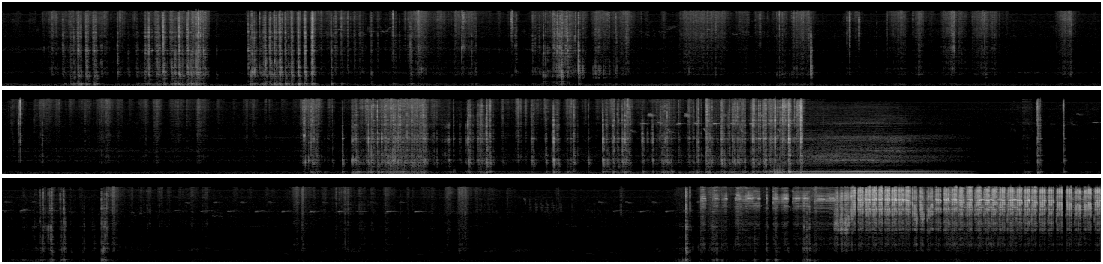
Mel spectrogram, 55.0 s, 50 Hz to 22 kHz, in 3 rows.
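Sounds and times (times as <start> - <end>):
bird scratching in nest moss: 0.7 - 3.5, 17.6 - 31.8, 48.0 - 54.9.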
